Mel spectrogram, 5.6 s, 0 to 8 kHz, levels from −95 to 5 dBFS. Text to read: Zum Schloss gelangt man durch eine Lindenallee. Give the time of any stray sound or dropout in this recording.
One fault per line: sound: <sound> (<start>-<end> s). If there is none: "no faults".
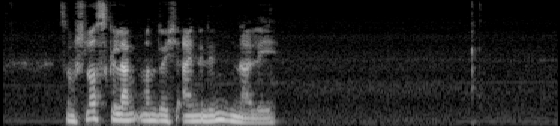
no faults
